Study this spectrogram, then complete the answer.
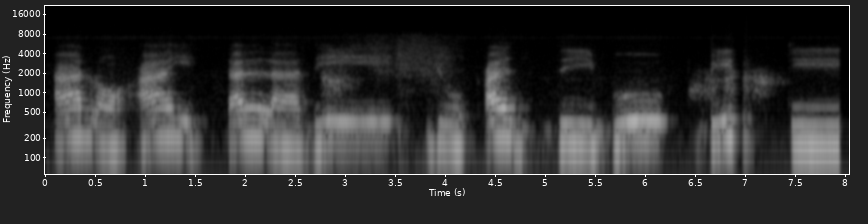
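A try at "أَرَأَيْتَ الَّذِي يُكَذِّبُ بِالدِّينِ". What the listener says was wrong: Oke, lanjut. Lanjut. Betul.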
